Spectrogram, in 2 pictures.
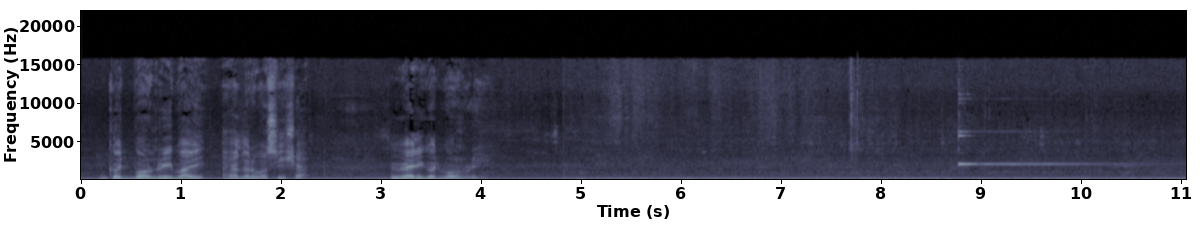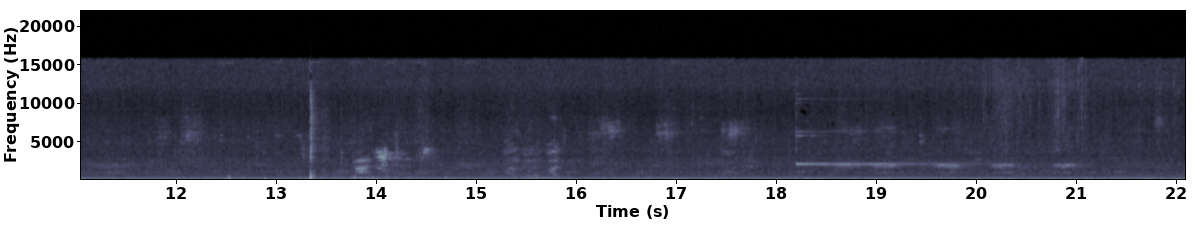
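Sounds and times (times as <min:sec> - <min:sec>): faint distant voices: 0:00.3 - 0:22.0
thin steady tone: 0:08.3 - 0:12.4, 0:17.6 - 0:20.3
cricket bat striking ball: 0:13.3 - 0:13.8.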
